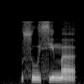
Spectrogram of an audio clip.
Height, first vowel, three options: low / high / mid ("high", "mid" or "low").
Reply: high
